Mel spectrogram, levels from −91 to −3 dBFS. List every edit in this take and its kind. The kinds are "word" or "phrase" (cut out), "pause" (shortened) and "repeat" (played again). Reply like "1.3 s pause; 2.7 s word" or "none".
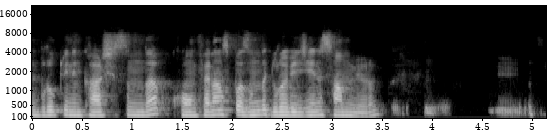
2.4 s word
